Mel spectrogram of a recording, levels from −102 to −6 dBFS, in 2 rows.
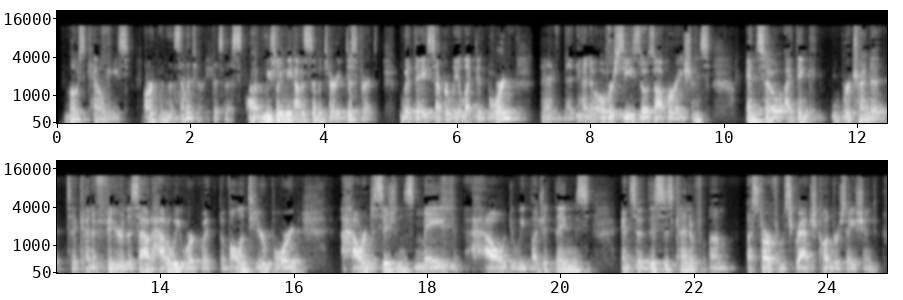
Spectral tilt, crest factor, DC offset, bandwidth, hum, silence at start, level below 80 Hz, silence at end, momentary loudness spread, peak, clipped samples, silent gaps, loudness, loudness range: -4.5 dB/octave; 18 dB; under 0.1%; 12.5 kHz; none; 0.1 s; -58 dBFS; 0.15 s; 13 LU; -2 dBFS; under 0.1%; none; -19 LUFS; 2 LU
